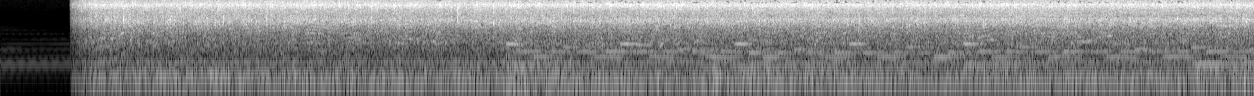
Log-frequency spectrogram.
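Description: Steady rush of water from a small waterfall splashing into a pond, starting suddenly about a second in. Soft melodic music notes come in over it about halfway.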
